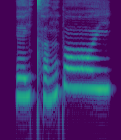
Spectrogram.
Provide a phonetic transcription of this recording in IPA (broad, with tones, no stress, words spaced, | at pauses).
e˨˧jt̪ʰɐ˨˥ŋpɔː˥j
